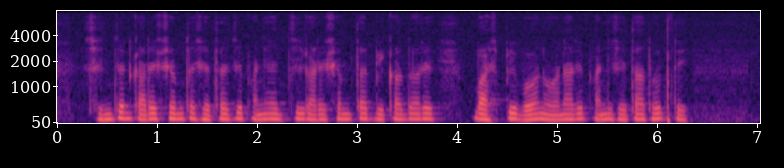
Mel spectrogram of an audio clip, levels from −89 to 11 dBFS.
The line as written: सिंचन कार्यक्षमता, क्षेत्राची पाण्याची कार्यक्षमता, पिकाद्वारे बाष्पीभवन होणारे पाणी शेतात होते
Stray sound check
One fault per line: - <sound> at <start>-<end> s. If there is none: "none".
none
